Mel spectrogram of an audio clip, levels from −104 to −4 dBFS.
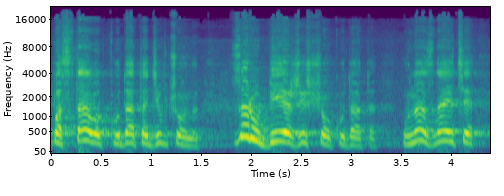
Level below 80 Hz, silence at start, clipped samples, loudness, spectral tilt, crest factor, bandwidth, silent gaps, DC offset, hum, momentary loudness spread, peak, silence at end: -66 dBFS; 0 s; under 0.1%; -22 LUFS; -4 dB/octave; 16 dB; 19 kHz; none; under 0.1%; none; 13 LU; -4 dBFS; 0.05 s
